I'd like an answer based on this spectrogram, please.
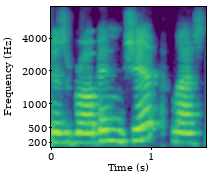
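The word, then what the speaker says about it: Jipp: pages full of thoughts my name is robin jip last name is spelled j-i-p-p uh go ahead and check it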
